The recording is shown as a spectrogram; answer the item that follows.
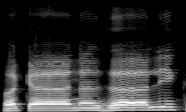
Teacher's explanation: وکان کا الف مدہ ہے، زال کے اوپر کھڑی زبر ہے، دونوں کو ایک ایک الف کی مقدار کے برابر کھینچیں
